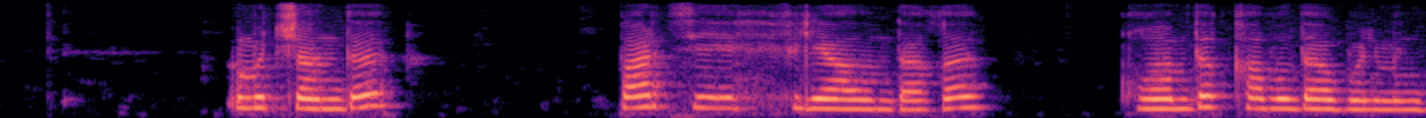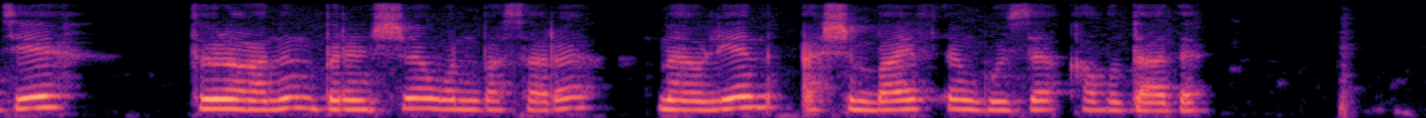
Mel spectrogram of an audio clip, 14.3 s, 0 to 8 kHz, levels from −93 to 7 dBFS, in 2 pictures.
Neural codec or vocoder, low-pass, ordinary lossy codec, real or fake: vocoder, 22.05 kHz, 80 mel bands, WaveNeXt; 7.2 kHz; none; fake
